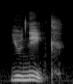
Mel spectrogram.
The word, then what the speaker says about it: unique: 이 Q, U, E가 이렇게 끝에 오면 어떻게 읽어주시면 되냐면 그냥 K의 소리처럼 이렇게 읽어주시면 돼요. Q, U, E는 덩어리로 소리 난다. 이렇게 머리에 입력해 주시면 됩니다.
